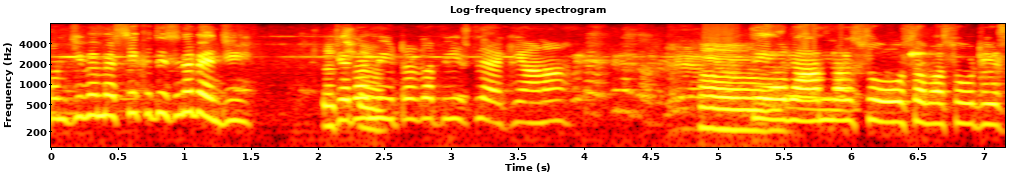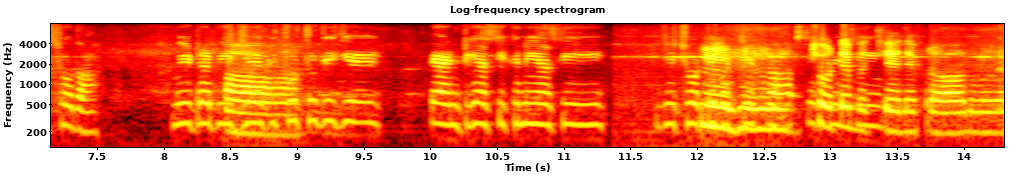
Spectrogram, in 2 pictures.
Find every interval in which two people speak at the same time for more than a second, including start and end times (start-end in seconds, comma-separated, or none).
12.0-13.4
